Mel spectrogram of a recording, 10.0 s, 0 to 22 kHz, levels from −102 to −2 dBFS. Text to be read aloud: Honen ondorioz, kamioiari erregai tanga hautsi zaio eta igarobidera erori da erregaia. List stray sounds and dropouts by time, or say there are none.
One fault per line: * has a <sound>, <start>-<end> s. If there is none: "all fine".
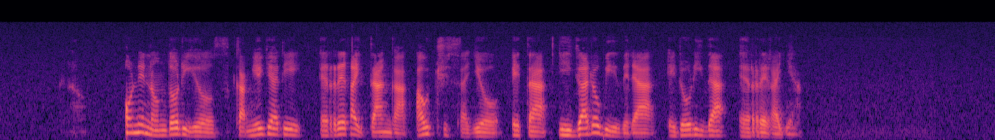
all fine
